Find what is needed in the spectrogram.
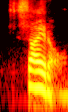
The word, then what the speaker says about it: Seidel: I have a podcast where we talk about her regularly, and it's Seidel.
